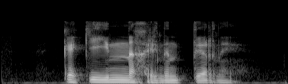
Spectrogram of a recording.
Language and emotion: Russian, angry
